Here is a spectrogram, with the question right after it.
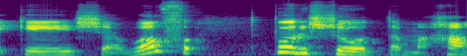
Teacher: ವ ಮುಂದೆ ವಿಸರ್ಗ ಇದೆ ವಿಸರ್ಗದ ಮುಂದೆ ಪು ಇದೆ ಅದರಿಂದ ಅಲ್ಲಿ ಆಟೋಮೆಟಿಕ್ ಆಗಿ ಅರ್ಧಫ ಆಗುತ್ತೆ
